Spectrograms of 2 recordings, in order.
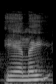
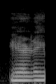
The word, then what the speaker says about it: ஏழை: ஏழைக்கும் வாழைக்கும்னு பாடிட்டீங்க அதான் லாவும் இல்லாமல் லாவும் இல்லாமல லா ஏழை வாழை அப்படின்னு ஏழை வாழை அதனால தமிழுக்கு முக்கியத்துவம் கொடுத்தீங்க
